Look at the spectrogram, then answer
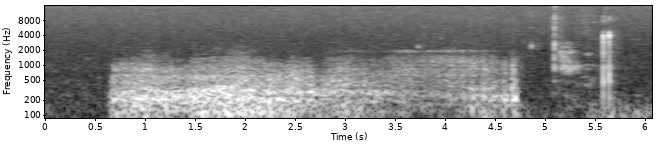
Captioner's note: mic scratching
